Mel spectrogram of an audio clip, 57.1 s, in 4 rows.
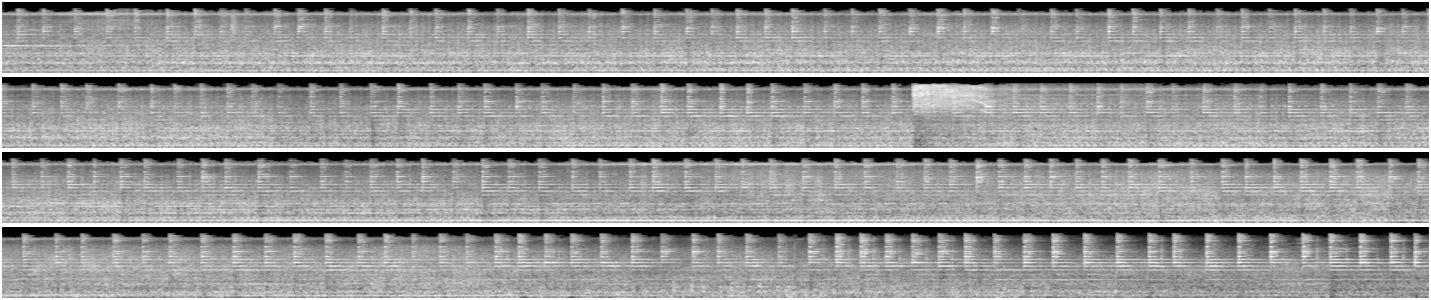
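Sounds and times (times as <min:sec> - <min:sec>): high ringing tones: 0:00.0 - 0:05.4
train rumbling past: 0:00.0 - 0:57.0.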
